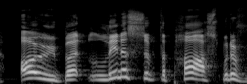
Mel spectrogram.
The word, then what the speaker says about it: Linus: Linus or lenus so lioness is the closest equivalent that is used in an English context and there's no point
